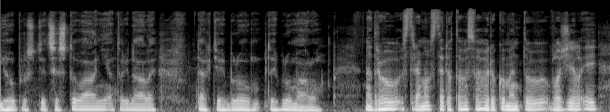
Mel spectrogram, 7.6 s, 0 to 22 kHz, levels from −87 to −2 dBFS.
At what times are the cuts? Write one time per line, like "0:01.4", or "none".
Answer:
none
